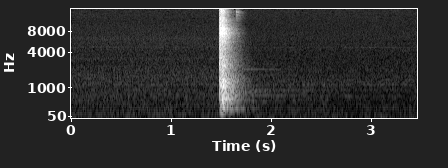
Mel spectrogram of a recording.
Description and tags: rotary swich relay
Stereo recording of a rotary on/off switch in the boiler room connected to some relay (double click heard). Very decent quiet noise of the boiler room in background. Recorded from approx. 1,5m. Recorded with Sony PCM-D50, built-in mics, X-Y position.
